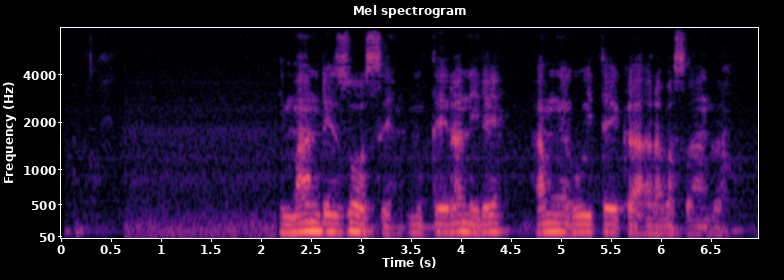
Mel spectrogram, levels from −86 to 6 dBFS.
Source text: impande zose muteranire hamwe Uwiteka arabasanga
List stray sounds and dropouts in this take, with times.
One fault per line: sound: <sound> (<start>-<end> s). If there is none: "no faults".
no faults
